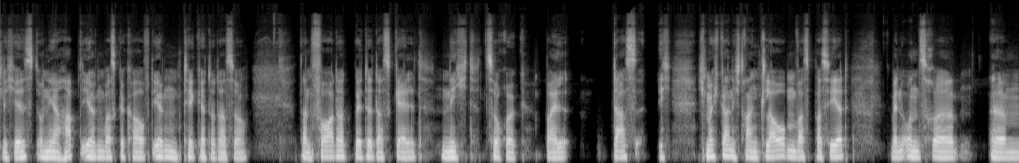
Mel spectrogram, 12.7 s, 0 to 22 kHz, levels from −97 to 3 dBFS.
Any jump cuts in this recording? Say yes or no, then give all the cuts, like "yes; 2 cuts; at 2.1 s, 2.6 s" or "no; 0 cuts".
no; 0 cuts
